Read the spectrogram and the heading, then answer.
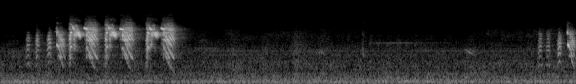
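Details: Zebra finch nestlings fed by parents in captivity: a fast burst of harsh buzzy begging notes, a long quiet gap with faint background hum, then begging starts again.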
